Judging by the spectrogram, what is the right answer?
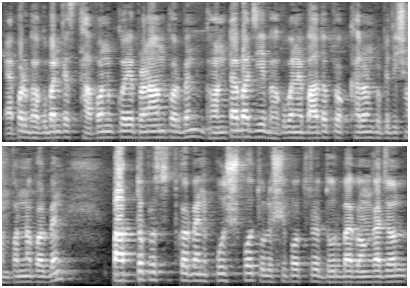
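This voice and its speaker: A man's voice: medium pitch, steady tone, quick pace, a bit bright. A man explaining devotional ritual steps in a formal, methodical way, as a religious instructor. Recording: echoey room.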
